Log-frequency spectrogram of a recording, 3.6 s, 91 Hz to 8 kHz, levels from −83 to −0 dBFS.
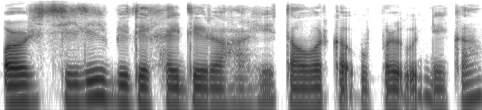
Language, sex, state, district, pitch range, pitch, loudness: Hindi, male, Arunachal Pradesh, Longding, 110-130 Hz, 115 Hz, -21 LUFS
